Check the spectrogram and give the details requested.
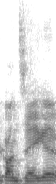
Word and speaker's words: Gonzaga: Is it Gonzaga or is it Gonzaga? Like, how do you pronounce it? Okay, so it's either Gonzaga or Gonzaga. It doesn't really matter. Just don't say Zaga.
